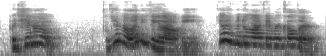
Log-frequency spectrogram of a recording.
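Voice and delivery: a mock annoyed rush; annoyed rant. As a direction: rattle off the grievance in a huff. Annoyed retold complaint.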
